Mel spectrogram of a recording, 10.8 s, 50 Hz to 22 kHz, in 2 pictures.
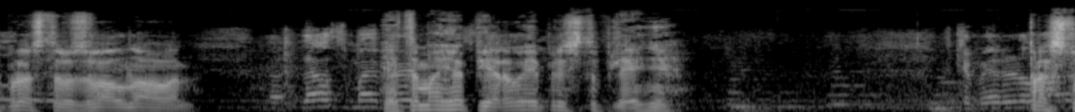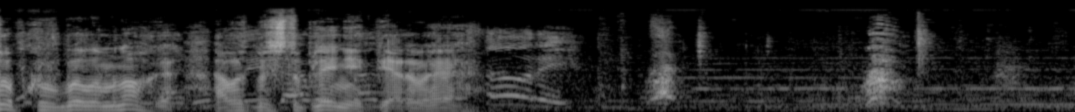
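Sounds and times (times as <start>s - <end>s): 
speech: 0.0s - 3.8s, 4.6s - 8.0s, 8.6s - 9.0s
terrier barking out of its cage: 8.6s - 8.9s, 9.6s - 10.7s.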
